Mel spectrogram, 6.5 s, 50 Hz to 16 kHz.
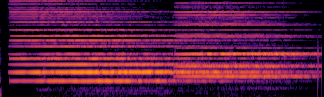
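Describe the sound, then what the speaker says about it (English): A soloed guitar signal through a Guitar Rig 6 pitch shifter set two octaves up gives a thin, glassy, bell-like high shimmer, sustained softly for several seconds with a change in pitch midway. "I want to add one extra pitch shifter, but it's going to add 2 octaves."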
